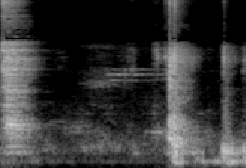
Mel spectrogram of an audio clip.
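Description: A stainless steel plate is handled and set down over a steel bowl: a short swishing burst at the start, a faint high ring in the middle, and a brief knock near the end.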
